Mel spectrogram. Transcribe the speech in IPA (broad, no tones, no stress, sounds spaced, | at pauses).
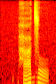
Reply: pʰ a d z o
